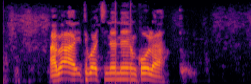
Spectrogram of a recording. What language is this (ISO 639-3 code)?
lug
